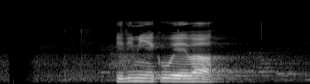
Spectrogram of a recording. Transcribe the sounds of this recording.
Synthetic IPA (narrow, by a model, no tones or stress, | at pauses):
piɾimijekueːʋaː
